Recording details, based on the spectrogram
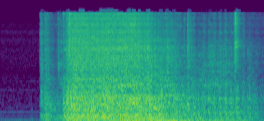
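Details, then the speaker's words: Electrolux dryer, noisy for a long time and now with the drum no longer spinning: a harsh, loud rattling roar like a big engine as soon as it starts, with no drum rhythm; the drum drive pulley has come completely detached. "I don't know where that goes and there's just all kinds of pieces laying so that is why my dryers making noise and we are about to fix a wish me luck"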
